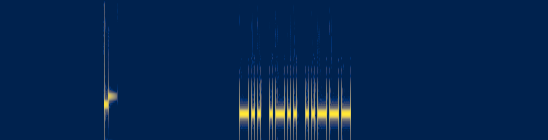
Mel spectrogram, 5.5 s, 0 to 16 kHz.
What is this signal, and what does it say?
Morse code, heard as a keyed tone, about 40 wpm, 700 Hz. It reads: DL2
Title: Callsign Prefixes for Top 50 DXCC - 40wpm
